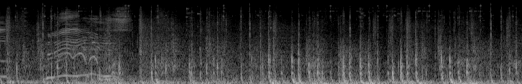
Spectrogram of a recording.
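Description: Roach the horse gallops in The Witcher 3, rapid rhythmic hoofbeats pounding continuously and loud, with a brief whinny and a shouted voice near the start.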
